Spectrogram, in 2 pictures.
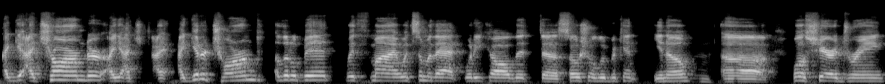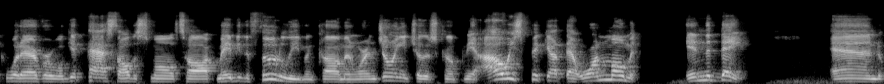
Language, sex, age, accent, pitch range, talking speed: English, male, 30-49, American, 135-190 Hz, 220 wpm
